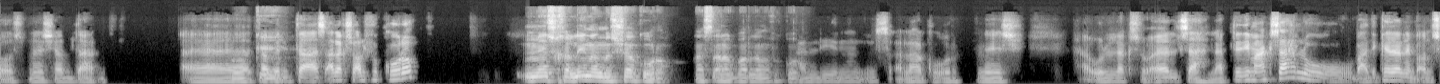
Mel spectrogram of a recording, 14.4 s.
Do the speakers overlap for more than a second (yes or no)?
no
